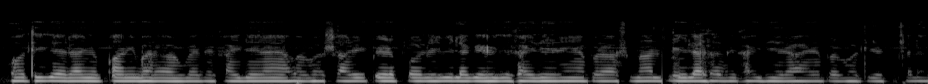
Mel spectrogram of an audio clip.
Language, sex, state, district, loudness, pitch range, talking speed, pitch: Hindi, male, Chhattisgarh, Korba, -31 LUFS, 150-155 Hz, 220 wpm, 155 Hz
